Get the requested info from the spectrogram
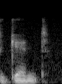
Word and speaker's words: Ghent: That's G-E-N-T, not G-H-E-N-T, as most people spell it in the English-speaking world, probably because if they saw the word spelt G-E-N-T, they would say Gent. – Gent. – And Gant. – It is actually pronounced Ghent, of course.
